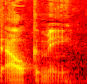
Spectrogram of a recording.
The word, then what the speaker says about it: alchemy: Just before you get tore up in the comments, Roy, it's pronounced alchemy. – What did I say? – Acclimy, like getting acclimated to, I don't know what you were going for, but it's okay.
